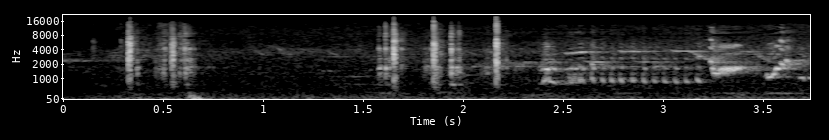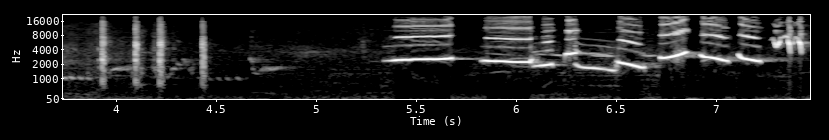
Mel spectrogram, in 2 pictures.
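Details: Faint clicks and soft notes give way to a loud run of rising and falling whistled song phrases from a forest white-rumped shama in the final two seconds.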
